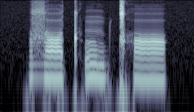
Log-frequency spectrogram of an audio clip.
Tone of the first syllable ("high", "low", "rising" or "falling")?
low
